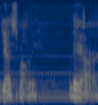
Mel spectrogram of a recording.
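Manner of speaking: calmest possible reassuring tone, acted. Retelling her son answering her question, imitating Nathan's calm voice. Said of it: "in the calmest voice".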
